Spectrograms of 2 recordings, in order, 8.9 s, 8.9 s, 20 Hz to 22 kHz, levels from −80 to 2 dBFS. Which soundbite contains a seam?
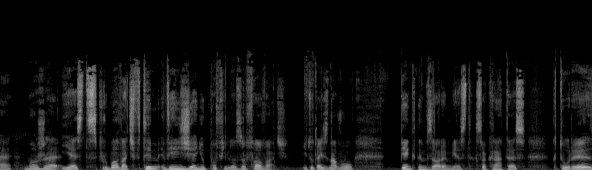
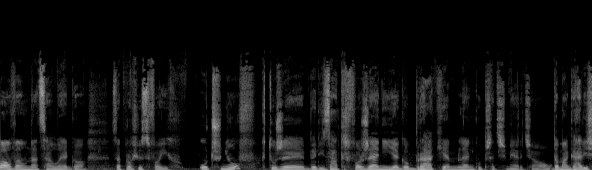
first; 1 cut; at 0.9 s

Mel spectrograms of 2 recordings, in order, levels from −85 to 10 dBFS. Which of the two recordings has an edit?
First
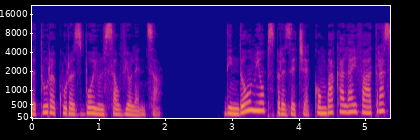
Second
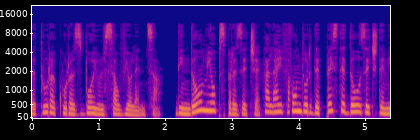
second; 3 cuts; at 2.0 s, 3.5 s, 3.8 s

